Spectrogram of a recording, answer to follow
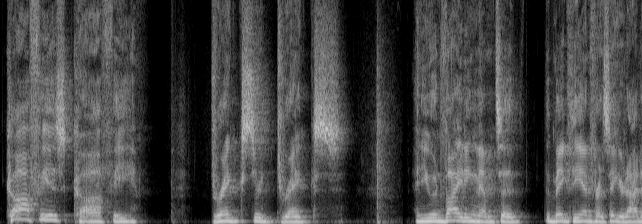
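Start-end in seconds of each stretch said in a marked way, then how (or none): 0.0-3.4 slow, deadpan shrug of a line; coffee is coffee, said slowly and pointedly; dismissive tautology. Shown as a demonstration. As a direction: drag it out flatly, closing the topic. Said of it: "So something like".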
